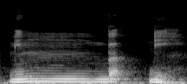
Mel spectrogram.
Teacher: bacanya kayak nun sukunnya itu kayak diubah jadi mim sukun gitu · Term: iklab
